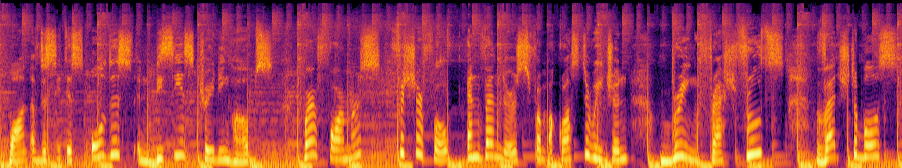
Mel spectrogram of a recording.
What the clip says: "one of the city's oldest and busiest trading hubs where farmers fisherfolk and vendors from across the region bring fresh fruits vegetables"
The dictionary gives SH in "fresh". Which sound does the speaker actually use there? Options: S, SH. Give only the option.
SH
